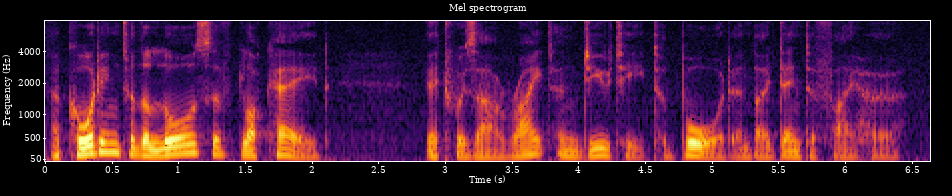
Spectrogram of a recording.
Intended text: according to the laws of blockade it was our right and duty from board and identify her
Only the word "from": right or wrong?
wrong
